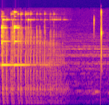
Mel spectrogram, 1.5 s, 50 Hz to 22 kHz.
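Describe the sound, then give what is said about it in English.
Dice clatter and rattle across a hard tabletop in a roll for a wisdom saving throw, the busy rolling noise fading over a second before two sharp little clicks as they settle, coming to 17. Fairly quiet, with no voices. “Mwah, I'm going to kiss this dice. Wisdom. So that's a 17.”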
